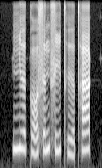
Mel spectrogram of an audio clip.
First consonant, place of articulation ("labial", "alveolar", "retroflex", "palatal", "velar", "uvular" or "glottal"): palatal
